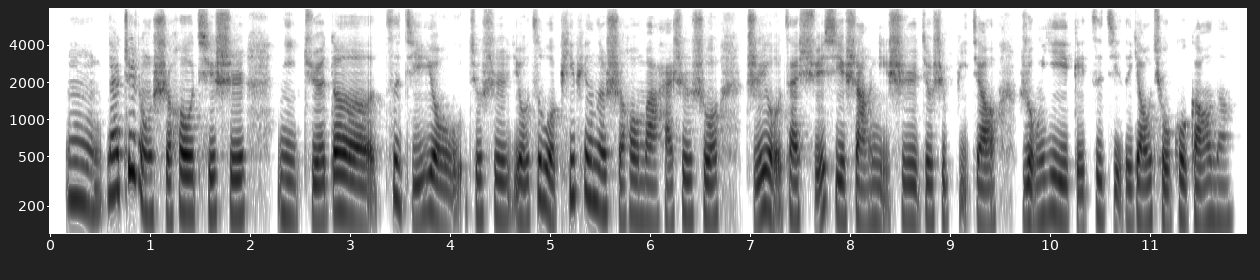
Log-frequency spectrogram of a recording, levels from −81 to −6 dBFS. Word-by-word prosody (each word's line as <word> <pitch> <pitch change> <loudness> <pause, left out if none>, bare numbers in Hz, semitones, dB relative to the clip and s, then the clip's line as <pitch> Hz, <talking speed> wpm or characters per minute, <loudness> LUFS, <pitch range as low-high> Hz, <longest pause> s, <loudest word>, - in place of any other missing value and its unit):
嗯。 225 -4 -2
那 255 +1 +5
这 375 +8 +6
种 170 - +2
时 160 - -1
候 175 +1 +7
其 170 0 -2
实 165 -1 +1 0.3
你 165 -3 -4
觉 150 0 0
得 160 -3 +5
自 240 -6 0
己 155 -4 -4
有 145 -7 +2
就 165 - -3
是 165 -1 -2
有 155 0 +1
自 235 - +1
我 215 - +3
批 240 - -3
评 240 -1 +1
的 190 -3 +3
时 180 - -3
候 160 +1 -1
吗？ 155 -1 -2
还 140 -1 -4
是 160 +2 -2
说 155 -1 0 0.3
只 150 - -1
有 190 - +4
在 155 -4 0
学 - - -2
习 165 -6 -1
上， 145 -1 -2
你 140 - -5
是 150 -2 -2
就 150 +1 -2
是 150 - -5
比 150 - -12
较 135 -1 -1 0.2
容 155 +1 0
易 165 -3 0
给 130 -3 -4
自 160 +5 -5
己 160 - -6
的 140 - -3
要 145 +2 +2
求 145 - -1
过 145 +3 0
高 145 +1 -1
呢？ 150 -1 -9
160 Hz, 255 characters per minute, -22 LUFS, 150-175 Hz, 0.3 s, 候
